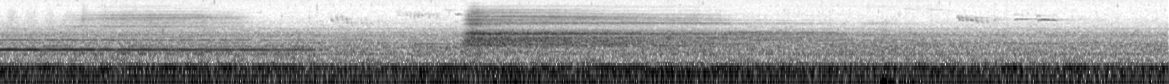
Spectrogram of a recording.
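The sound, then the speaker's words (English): A slow, deep breath during meditation, a soft airy rush that swells suddenly and fades over a few seconds, heard alone above a low, steady drone. “Second breath.”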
